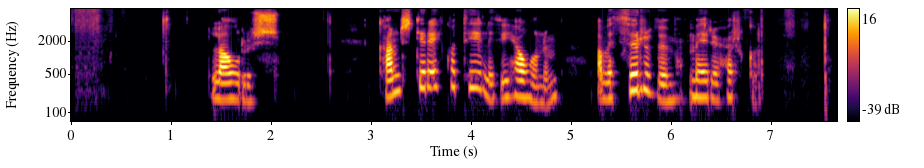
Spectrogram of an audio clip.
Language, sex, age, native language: Icelandic, female, 40-49, Icelandic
